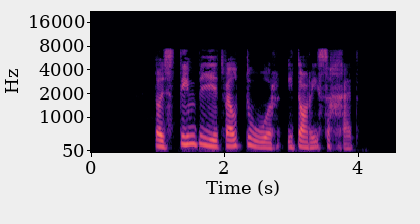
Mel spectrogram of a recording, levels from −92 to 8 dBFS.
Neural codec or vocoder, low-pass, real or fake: none; 7.2 kHz; real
